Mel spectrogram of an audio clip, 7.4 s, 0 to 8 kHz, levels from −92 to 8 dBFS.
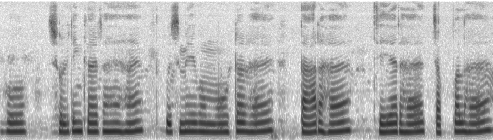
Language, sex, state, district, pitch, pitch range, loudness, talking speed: Hindi, female, Bihar, West Champaran, 185 Hz, 180-195 Hz, -16 LUFS, 120 wpm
